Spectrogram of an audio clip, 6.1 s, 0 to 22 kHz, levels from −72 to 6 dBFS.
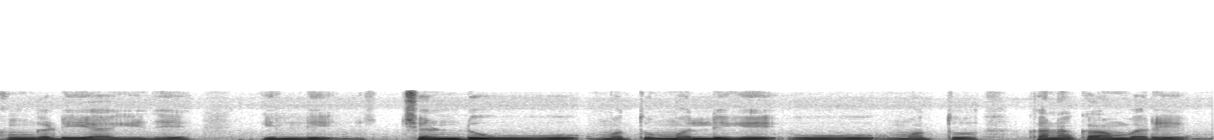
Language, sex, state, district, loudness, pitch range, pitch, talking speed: Kannada, male, Karnataka, Koppal, -13 LUFS, 120-140 Hz, 130 Hz, 100 wpm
